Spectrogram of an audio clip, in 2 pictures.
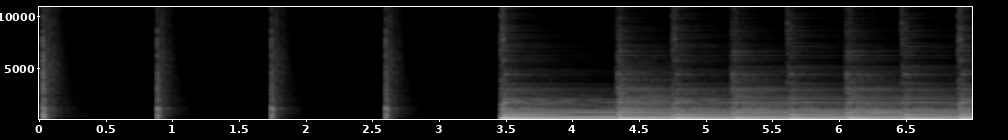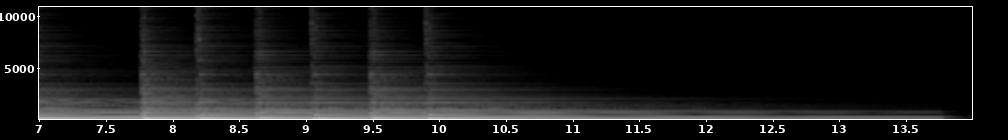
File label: varying strum patterns ballad extra eighth note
